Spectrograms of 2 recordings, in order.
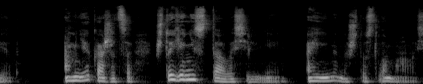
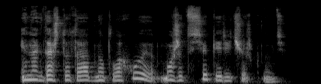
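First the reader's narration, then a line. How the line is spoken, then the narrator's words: Plain. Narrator (Russian): ответила я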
